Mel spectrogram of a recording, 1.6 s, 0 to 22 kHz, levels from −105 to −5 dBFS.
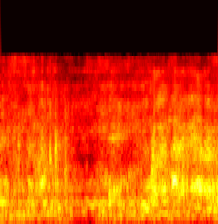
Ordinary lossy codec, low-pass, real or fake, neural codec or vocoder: none; none; fake; codec, 16 kHz, 4.8 kbps, FACodec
